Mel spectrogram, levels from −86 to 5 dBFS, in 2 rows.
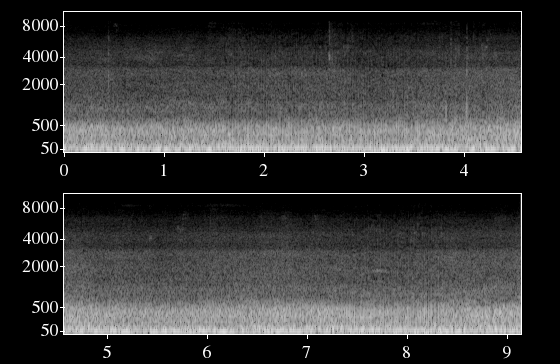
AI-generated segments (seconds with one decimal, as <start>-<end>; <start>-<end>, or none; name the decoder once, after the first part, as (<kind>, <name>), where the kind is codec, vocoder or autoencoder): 1.6-3.6 (vocoder, WaveNeXt); 7.4-8.4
